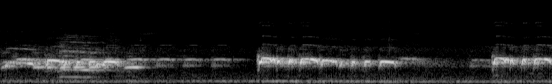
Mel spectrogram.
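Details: A zebra dove (perkutut, Geopelia striata), a kept bird, gives three bouts of soft, rapidly trilled cooing, each lasting about two seconds, over a low background hum.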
